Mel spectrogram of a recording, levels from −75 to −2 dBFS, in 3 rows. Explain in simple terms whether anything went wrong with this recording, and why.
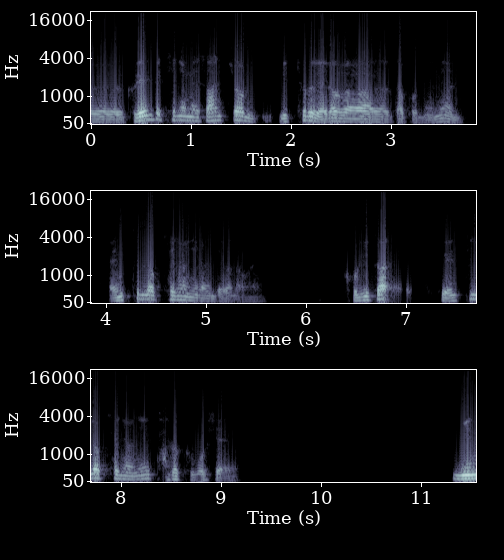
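Block size mismatch (truncated), throughout the clip: one stage hands over longer chunks of audio than the next stage takes, and the leftover end of each chunk is dropped. That causes a steady 100 Hz buzz and makes the speech run about 1.07 times fast while the character of the voice stays the same, which fits 512-sample blocks.

AMR rate drop, from 2.31 to 5.57 s: the phone codec switched to a lower-quality setting, probably because of a weak radio link. The speech turns rougher and more synthetic-sounding but keeps going without gaps, and it clears once the rate recovers at 5.57 s.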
